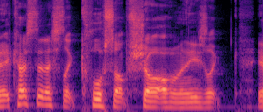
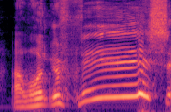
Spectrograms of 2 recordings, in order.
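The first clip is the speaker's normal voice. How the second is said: high, loud, slow drawn-out cry; high, loud, stretched-out creepy yell; crazed menacing cry; 12 semitones higher, 5 dB louder, much slower than usual. Retold or imitated. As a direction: lurch at her like a tripping madman. Retells tripping character lunging.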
